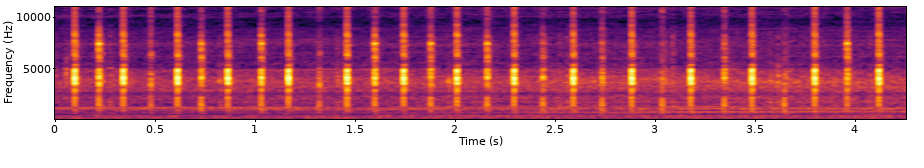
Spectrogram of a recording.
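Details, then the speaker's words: Chinese 12 V diesel parking heater at 5200 ft elevation, dosing pump raised from 0.8 to its 2.8 maximum at max fan: rapid, even ticking about five to six per second over a steady fan rush. Fuel pump at maximum frequency. "So 2.8 is my max. It's going to run like that. You hear it's pumping faster and the fan ramps up."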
